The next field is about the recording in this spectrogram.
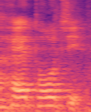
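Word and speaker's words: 해돋이: 그리고 방금 말했지만 해도지에서 지읒이 어디로? 여기로 넘어갈 수 있거든요. 그래서 해도지가 되는 거예요. 발음할 때. 그래서 해도지.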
